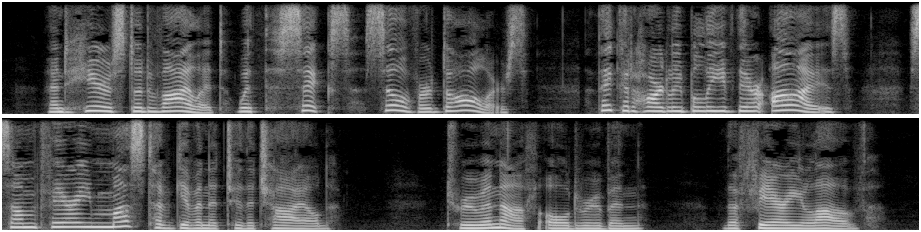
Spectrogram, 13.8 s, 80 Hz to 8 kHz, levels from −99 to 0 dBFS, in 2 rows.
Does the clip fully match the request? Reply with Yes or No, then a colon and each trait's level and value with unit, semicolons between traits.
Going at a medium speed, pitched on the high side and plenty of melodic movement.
No: slow, 130 wpm; high, 245 Hz; wide, 6.4 semitones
